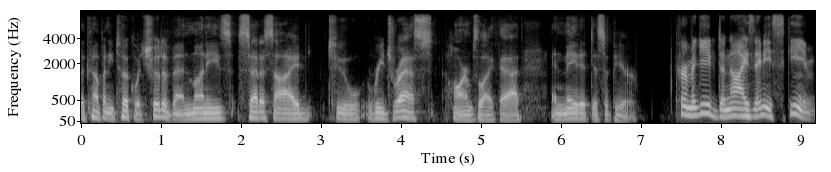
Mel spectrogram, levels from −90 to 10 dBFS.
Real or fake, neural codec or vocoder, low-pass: fake; codec, 16 kHz, 4 kbps, X-Codec, HuBERT features, trained on general audio; 7.2 kHz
